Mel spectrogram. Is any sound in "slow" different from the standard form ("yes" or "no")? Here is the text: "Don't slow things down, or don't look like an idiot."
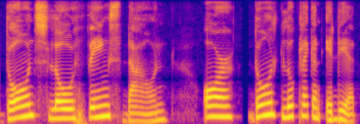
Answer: no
